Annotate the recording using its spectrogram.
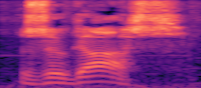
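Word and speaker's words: ζυγός: balances, and blue letter, the Greek word is zygos. Okay, it's like right here, zygos. Play it real quick. Strong's G 2218, zugos.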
